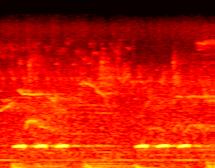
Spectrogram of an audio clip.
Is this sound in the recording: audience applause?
no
